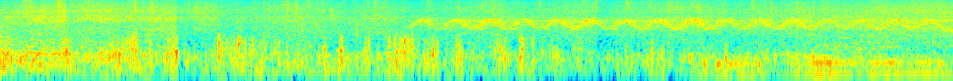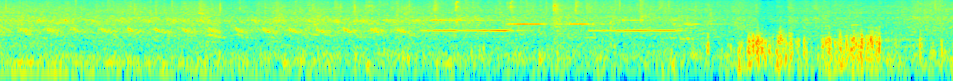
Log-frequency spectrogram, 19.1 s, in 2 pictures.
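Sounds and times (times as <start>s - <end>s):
heavy rain on pavement: 0.0s - 19.0s.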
